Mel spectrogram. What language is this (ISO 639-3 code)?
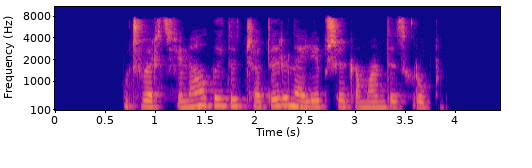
bel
